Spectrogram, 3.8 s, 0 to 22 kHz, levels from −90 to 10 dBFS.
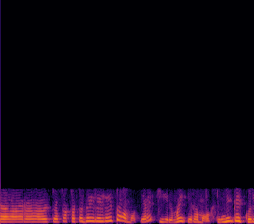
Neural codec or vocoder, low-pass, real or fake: vocoder, 22.05 kHz, 80 mel bands, WaveNeXt; 3.6 kHz; fake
